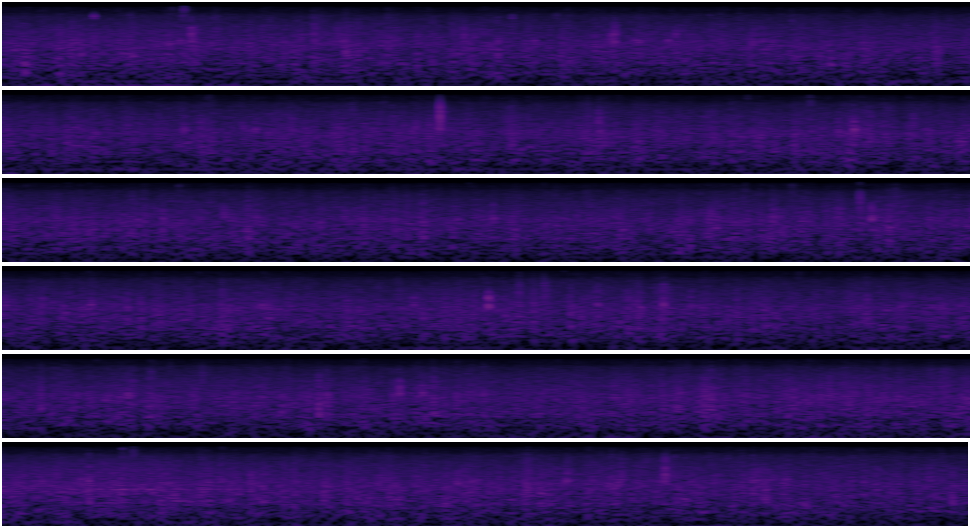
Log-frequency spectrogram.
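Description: Steady rain falling in a garden, an even patter with occasional sharper single drop hits.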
